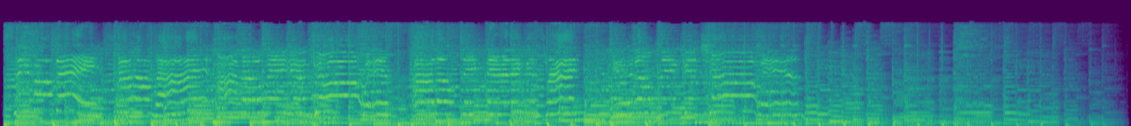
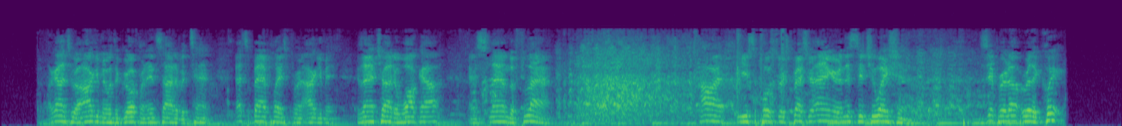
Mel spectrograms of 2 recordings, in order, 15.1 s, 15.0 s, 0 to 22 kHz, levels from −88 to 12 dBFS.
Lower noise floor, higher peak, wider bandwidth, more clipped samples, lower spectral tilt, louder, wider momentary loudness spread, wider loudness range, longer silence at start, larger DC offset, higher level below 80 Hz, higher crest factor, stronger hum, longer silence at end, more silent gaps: second, -36 dBFS vs -66 dBFS; about the same, 0 dBFS vs 0 dBFS; first, 11 kHz vs 8.6 kHz; first, 0.1% vs under 0.1%; second, -4.5 dB/octave vs -6 dB/octave; first, -10 LUFS vs -16 LUFS; first, 13 LU vs 10 LU; first, 11 LU vs 2 LU; second, 0.05 s vs 0.5 s; neither; first, -24 dBFS vs -36 dBFS; about the same, 12 dB vs 16 dB; neither; second, 0.35 s vs 0.75 s; neither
